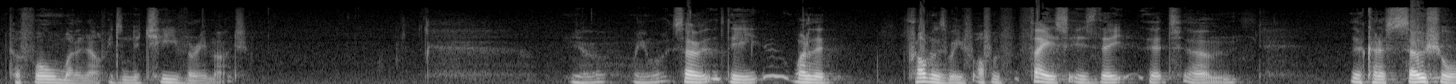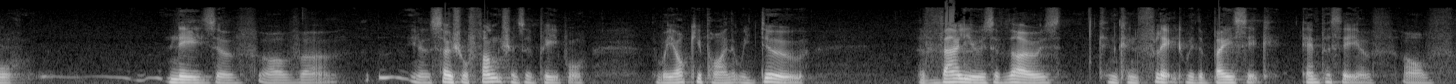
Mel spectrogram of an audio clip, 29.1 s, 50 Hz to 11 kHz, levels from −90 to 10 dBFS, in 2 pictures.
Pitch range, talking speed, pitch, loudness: 110-135 Hz, 115 wpm, 120 Hz, -18 LUFS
